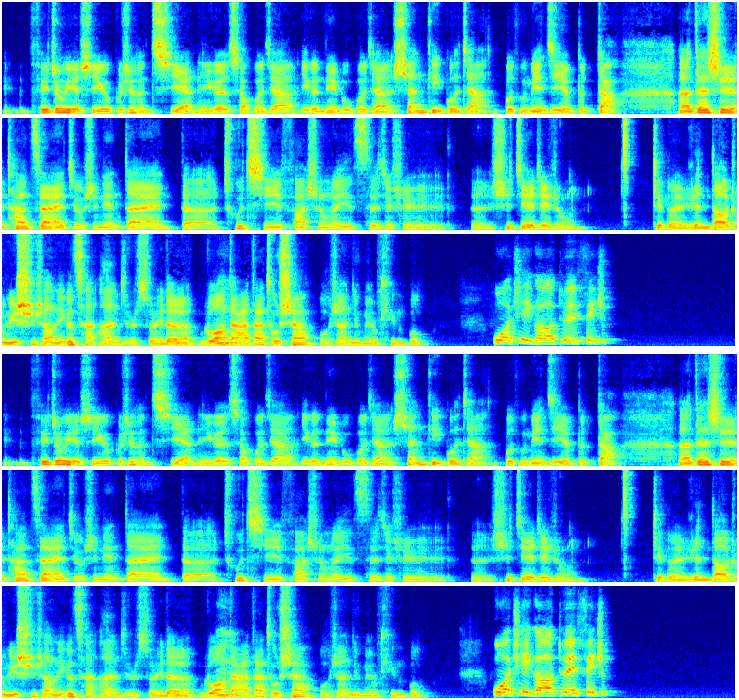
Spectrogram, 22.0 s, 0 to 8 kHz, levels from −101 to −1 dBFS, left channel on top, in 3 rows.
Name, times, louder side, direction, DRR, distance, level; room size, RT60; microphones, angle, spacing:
voice 1, 0.0-11.8 12.0-13.2 13.9-18.9, left 2 dB, 25° left, 0.6 m, -29 dB
voice 2, 19.6-20.7, right 4 dB, 50° right, 1.7 m, -28 dB
9.3 x 4.1 x 4.5 m
head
